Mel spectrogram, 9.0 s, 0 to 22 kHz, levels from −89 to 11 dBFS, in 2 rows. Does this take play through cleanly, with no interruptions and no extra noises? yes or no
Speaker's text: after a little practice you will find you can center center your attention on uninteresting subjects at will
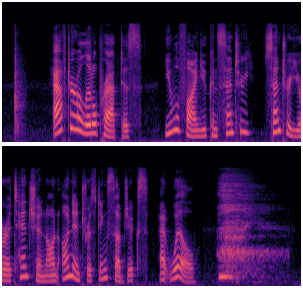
no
